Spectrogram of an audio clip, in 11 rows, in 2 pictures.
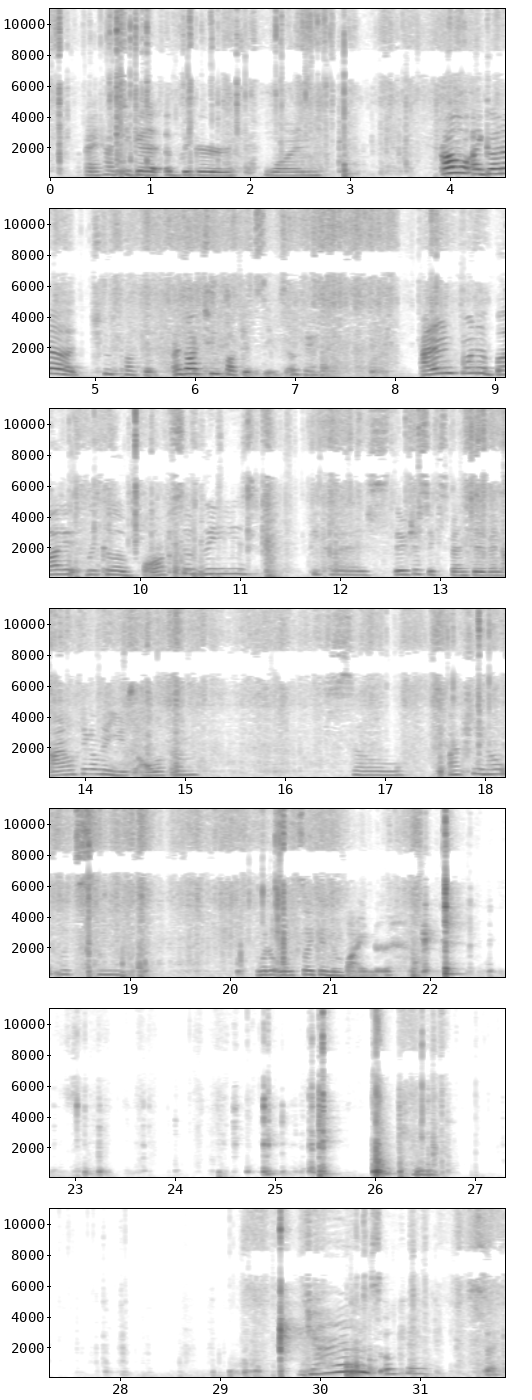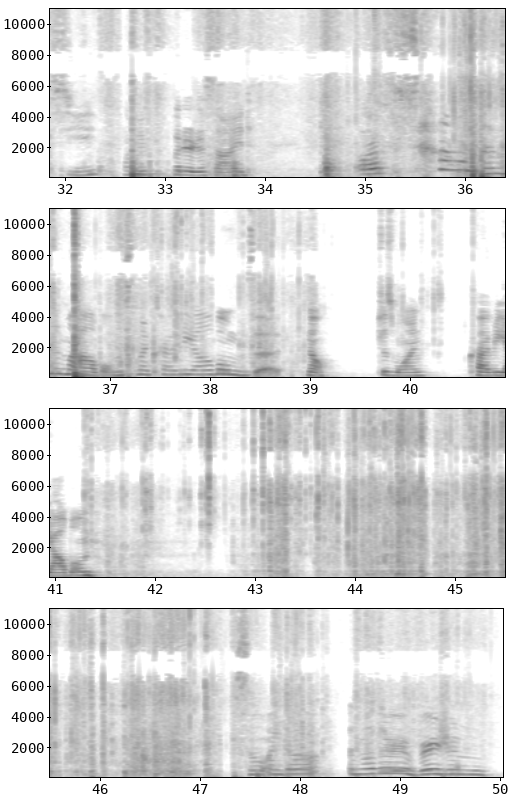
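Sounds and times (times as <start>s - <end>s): plastic mailer crinkling: 0.0s - 22.3s, 26.2s - 39.2s, 41.2s - 50.0s
plastic sleeve rustling: 0.0s - 25.0s, 26.2s - 40.3s, 41.2s - 50.0s.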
